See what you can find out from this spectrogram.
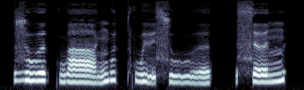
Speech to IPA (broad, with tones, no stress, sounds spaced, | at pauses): z u˧ ə̯ k w a̤ː˨˩ ŋ u˦˥ t̚ k w ɨ̰˧˨ s ṳ˨˩ ə̯ | s ə˨˦ n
